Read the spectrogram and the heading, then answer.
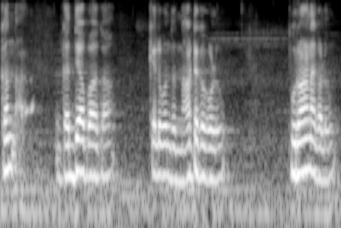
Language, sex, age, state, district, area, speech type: Kannada, male, 30-45, Karnataka, Bellary, rural, spontaneous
